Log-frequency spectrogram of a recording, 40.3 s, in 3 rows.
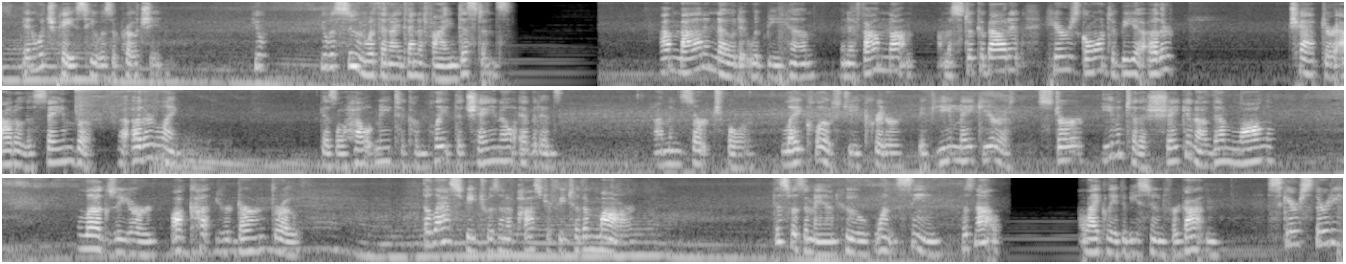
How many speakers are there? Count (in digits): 1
